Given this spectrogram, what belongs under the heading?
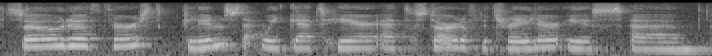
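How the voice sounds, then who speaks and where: Amid noticeable background noise and audible room echo, a woman with a Dutch accent speaks in a fairly high pitch with fairly even intonation. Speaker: youtuber. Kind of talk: casual reaction video commentary. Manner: hesitant, many fillers.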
